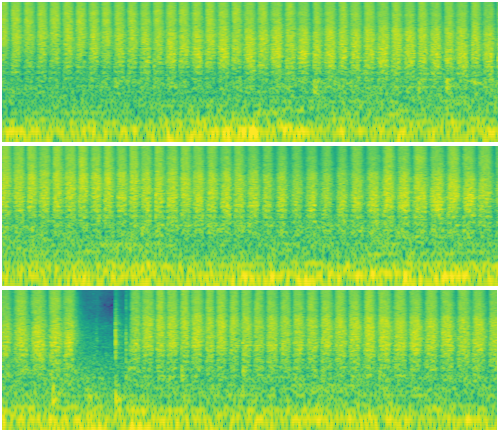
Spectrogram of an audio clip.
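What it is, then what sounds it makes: Soapy pile rug being scrubbed. A stiff-bristled hand brush with a red handle scrubs a half-round textile pile rug with a blue pattern, covered in white foam. Rapid, rhythmic back-and-forth strokes make a bright, hissing scratch that runs steadily, with a brief pause near the eleventh second before resuming.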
